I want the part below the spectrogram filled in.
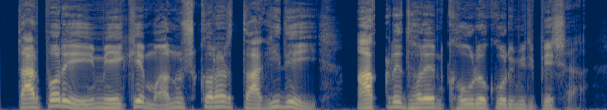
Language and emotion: Bengali, neutral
